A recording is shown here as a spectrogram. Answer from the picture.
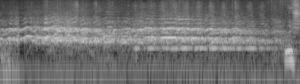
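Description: Several men cheering and laughing, with long drawn-out shouts that waver in pitch.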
